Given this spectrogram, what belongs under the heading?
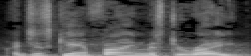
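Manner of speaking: high-pitched mock complaint; single women's lament. Comedian mimics single women who can't find love, high mock lament.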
